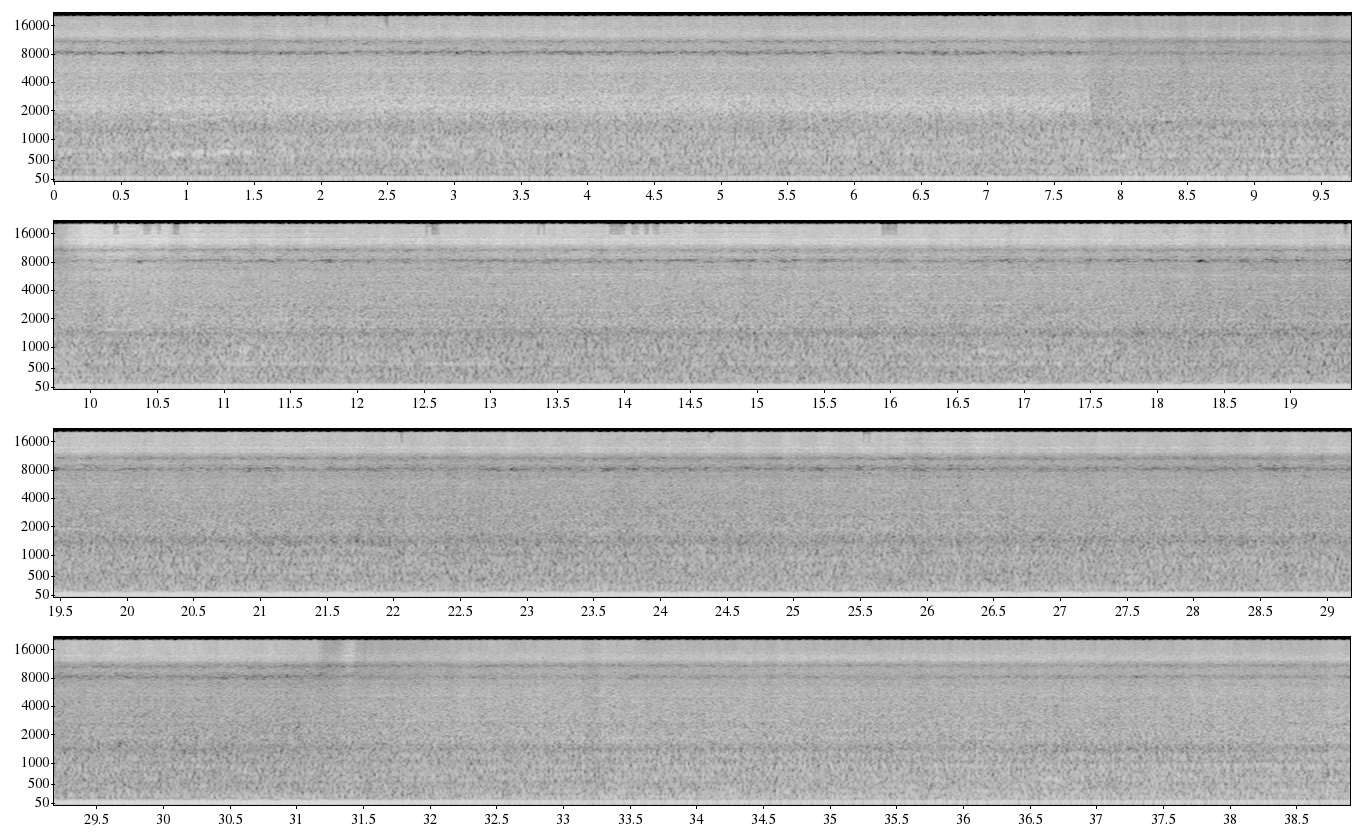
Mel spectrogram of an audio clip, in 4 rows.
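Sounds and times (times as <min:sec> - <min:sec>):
sawmill machinery humming: 0:00.0 - 0:38.9
higher hiss: 0:09.8 - 0:31.6.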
